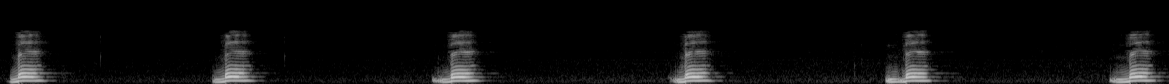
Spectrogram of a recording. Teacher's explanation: باء ساكنة مقلقلة تخرج بتباعد الشفتين دون تباعد الفكين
